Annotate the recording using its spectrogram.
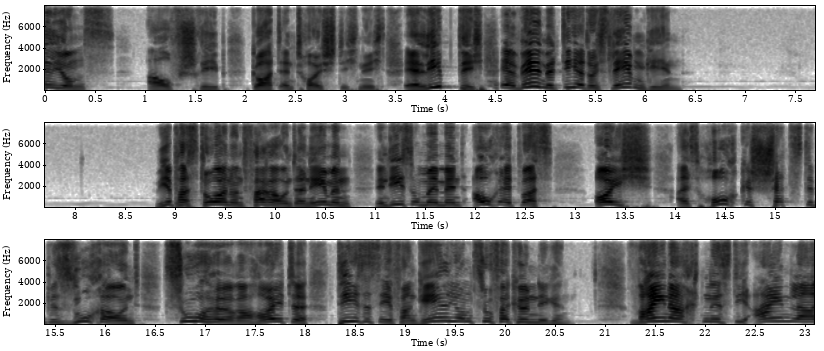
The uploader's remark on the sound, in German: Heiligabend 2022 - Gottesdienst Predigt.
